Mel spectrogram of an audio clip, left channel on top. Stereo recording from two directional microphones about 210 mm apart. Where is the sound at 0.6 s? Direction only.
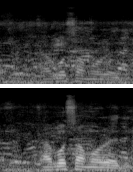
40° right (ahead or behind).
